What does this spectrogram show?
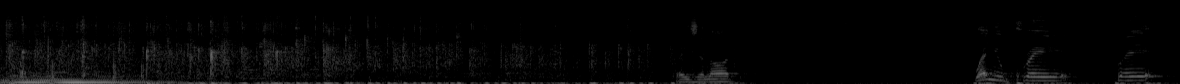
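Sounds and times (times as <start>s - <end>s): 
low rumble: 0.0s - 2.3s
audience clapping hands: 0.0s - 7.3s
speech: 6.8s - 7.5s, 9.8s - 11.7s.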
